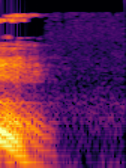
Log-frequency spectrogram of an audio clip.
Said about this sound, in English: And the one clearing his throat, as you can hear in the back,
